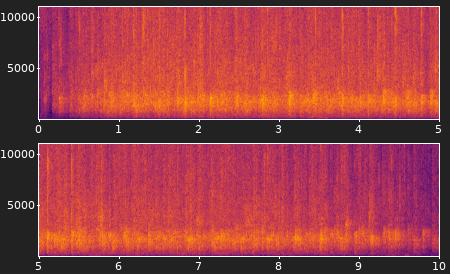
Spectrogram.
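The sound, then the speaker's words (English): Steady audience applause welcomes a lecturer at a Virginia Historical Society talk. Dense, even clapping holds at a constant loudness for the full ten seconds. “So please join me in a warm VHS welcome to Bruce Venter.”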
